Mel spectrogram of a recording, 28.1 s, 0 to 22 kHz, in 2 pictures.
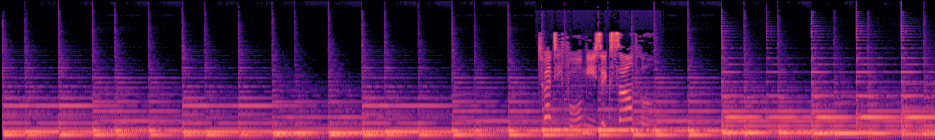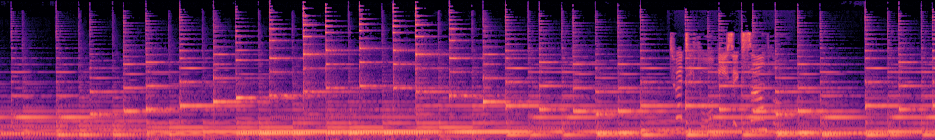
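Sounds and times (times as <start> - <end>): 
harp: 0.0 - 28.0.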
